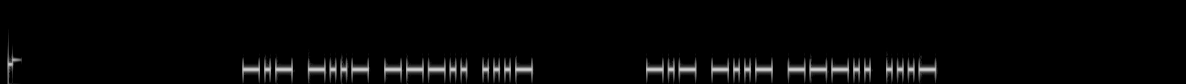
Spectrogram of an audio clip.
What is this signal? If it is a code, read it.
Morse code, heard as a keyed tone, about 22 wpm, 700 Hz. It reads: KX8V KX8V
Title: USA Call Signs - 4 Characters - Repeated 2x - 22wpm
